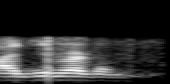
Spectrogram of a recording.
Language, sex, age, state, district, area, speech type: Urdu, male, 45-60, Delhi, Central Delhi, urban, conversation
